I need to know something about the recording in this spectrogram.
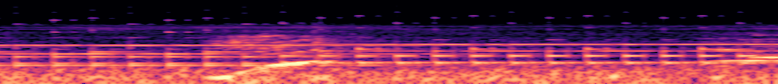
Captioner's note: curious music continues; whale bellows; whale cries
